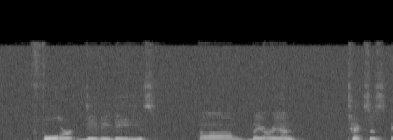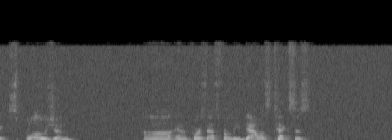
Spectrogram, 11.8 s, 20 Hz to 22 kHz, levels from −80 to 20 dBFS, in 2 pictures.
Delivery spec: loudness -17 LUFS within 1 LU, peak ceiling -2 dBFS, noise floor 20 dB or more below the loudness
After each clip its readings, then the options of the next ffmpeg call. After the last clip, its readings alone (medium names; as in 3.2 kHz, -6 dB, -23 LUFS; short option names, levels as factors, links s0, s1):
noise floor -36 dBFS; noise floor target -41 dBFS; loudness -20.5 LUFS; peak level -2.5 dBFS; loudness target -17.0 LUFS
-> -af "afftdn=nr=6:nf=-36"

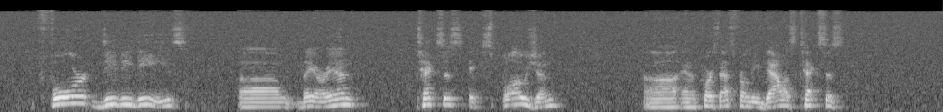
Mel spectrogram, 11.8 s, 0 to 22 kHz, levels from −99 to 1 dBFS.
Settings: noise floor -41 dBFS; loudness -20.5 LUFS; peak level -2.5 dBFS; loudness target -17.0 LUFS
-> -af "volume=1.5,alimiter=limit=0.794:level=0:latency=1"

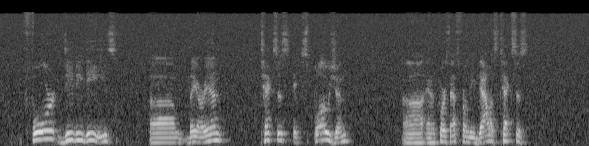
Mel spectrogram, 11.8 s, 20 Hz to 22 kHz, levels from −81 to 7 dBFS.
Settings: loudness -17.0 LUFS; peak level -2.0 dBFS; noise floor -37 dBFS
